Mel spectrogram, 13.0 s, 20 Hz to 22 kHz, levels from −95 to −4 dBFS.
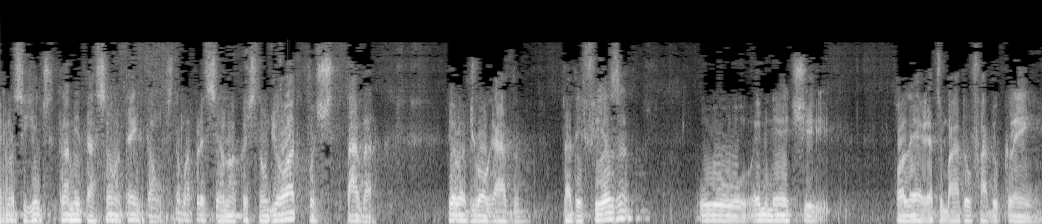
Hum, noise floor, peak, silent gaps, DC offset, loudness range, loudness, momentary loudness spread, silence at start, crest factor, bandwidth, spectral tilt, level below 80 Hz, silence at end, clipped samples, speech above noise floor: none; -42 dBFS; 0 dBFS; none; under 0.1%; 2 LU; -15 LUFS; 8 LU; 0 s; 16 dB; 10.5 kHz; -6 dB/octave; -28 dBFS; 0 s; under 0.1%; 27 dB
